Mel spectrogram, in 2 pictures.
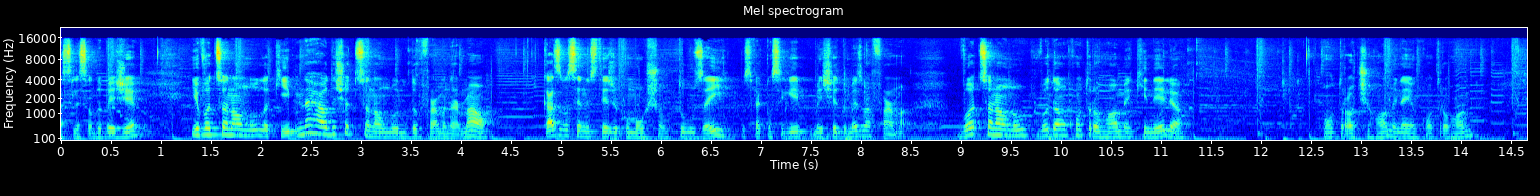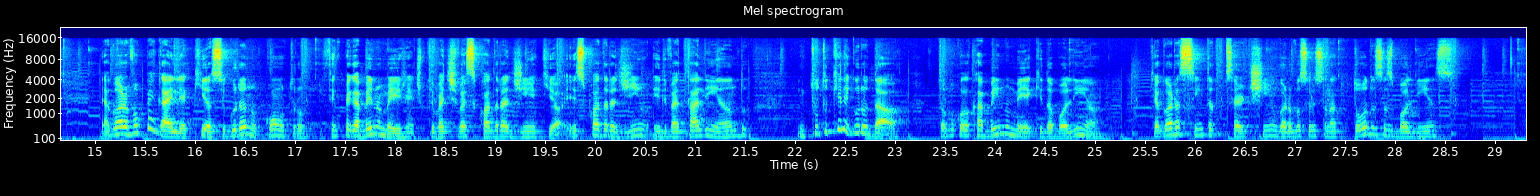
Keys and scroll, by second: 7.8 ctrl+alt+shift+y, 9.8 ctrl+Home, 12.2 ctrl+alt+Home, 13.3 ctrl+Home, 27.6 ctrl+z.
